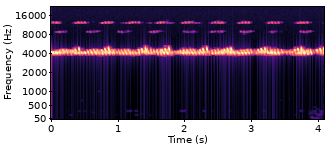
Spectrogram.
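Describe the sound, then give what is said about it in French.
Grasshoppers and crickets chirring across a meadow, a continuous high-pitched, metallic, rapidly pulsing buzz, faint and steady with no other sounds. “Le bruissement lancinant et métallique des régiments de sauterelles, de grillons, de locustes et autres courtières, disséminés par myriades sur les herbes de la prairie.”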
